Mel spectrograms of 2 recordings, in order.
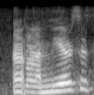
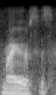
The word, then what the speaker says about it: meiosis: into the next generation meosis is the gam or actually pronounced meiosis I apologize the gamet formation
